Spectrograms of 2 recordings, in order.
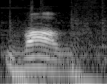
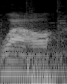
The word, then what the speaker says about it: Vav: It's pronounced Vav instead of wow.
